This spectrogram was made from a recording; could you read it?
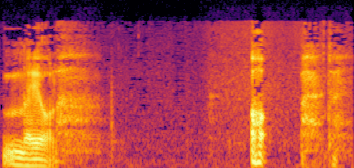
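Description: An actor playing a weary, defeated criminal suspect confessing in a radio drama, with a husky, gravelly voice. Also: male voice, extremely slow, bright, forceful tone, highs cut off. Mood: subdued, weary.

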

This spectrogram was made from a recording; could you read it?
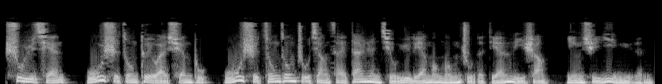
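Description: Male audiobook narrator: low, husky, expressive delivery for dramatic fiction, dry slightly dull recording. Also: fairly quick, dry recording. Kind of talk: dramatic scripted web-novel narration.

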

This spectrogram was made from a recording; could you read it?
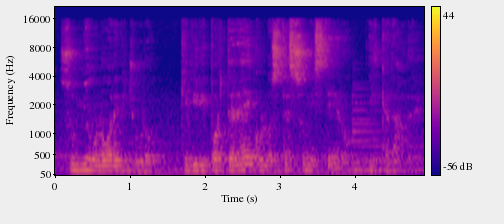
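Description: A man playing an insistent, desperately hopeful gentleman in a melodramatic radio drama, emphatic and pleading. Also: mid-range voice, fairly even intonation, normal speed, natural voice. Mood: insistent, solemn. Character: earnest, insistent, desperately hopeful gentleman, the dead countess's brother. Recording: very echoey room, music behind.

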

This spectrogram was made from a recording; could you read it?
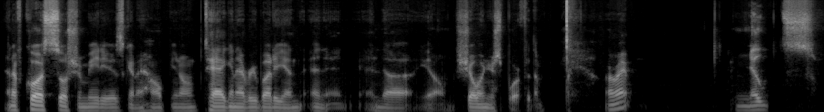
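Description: A man's voice: low voice, fairly quick, gravelly, a little mellow, dry recording, studio quality. A man teaching an informal, unscripted tutorial in a conversational way, often repeating phrases and checking in with the listener. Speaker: instructor and host of a writing lesson.

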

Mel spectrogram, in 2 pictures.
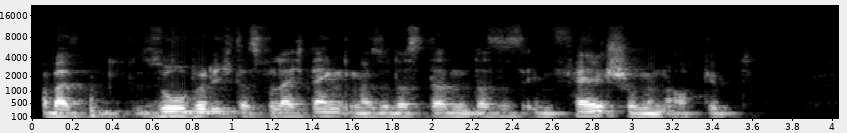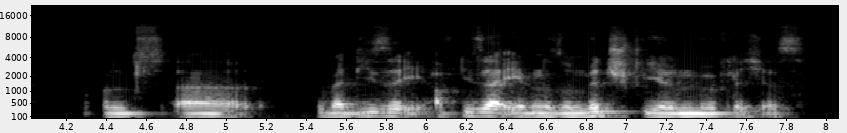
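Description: A man in his thirties in a panel discussion, thinking aloud haltingly and repeating words as he searches. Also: deep voice, fairly even intonation, warm tone. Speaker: panelist, artist.

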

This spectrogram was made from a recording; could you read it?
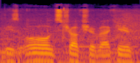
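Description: A man's voice: on the low side, level tone, measured pace, over loud music. A man hosting a travel vlog outdoors, chatting casually and exclaiming in amazement at what he sees. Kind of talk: casual chat while touring. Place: outdoors in a small town. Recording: noisy outdoor recording, vehicle and ambient sounds.

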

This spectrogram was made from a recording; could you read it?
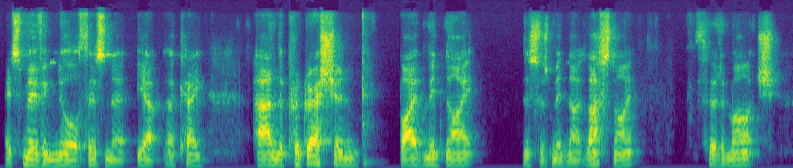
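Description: Husky man teaching over a video call. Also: mid-range voice, little pitch movement, measured pace. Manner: interactive, quizzes the audience. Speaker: sailing weather instructor. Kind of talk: online club lecture.

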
